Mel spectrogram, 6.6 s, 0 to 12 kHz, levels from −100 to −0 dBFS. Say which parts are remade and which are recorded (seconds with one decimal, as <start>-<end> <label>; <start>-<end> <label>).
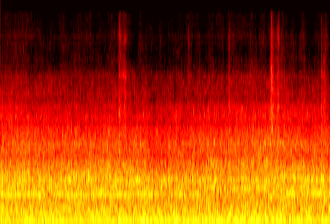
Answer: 0.0-6.6 remade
